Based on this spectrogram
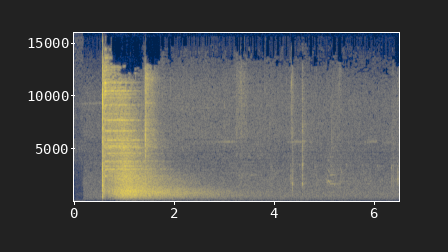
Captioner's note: gunshots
